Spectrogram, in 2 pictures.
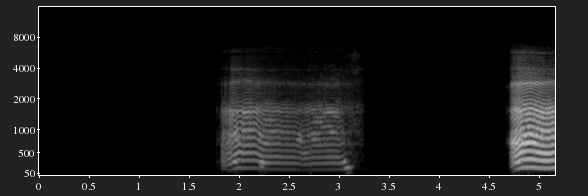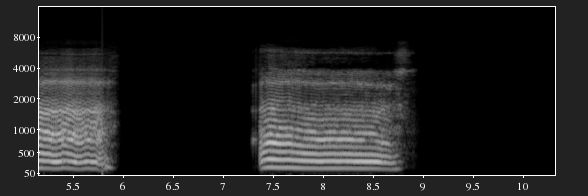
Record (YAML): exhalation_length: 10.3 s
exhalation_amplitude: 27019
exhalation_signal_mean_std_ratio: 0.41
survey_phase: beta (2021-08-13 to 2022-03-07)
age: 45-64
gender: Female
wearing_mask: 'No'
symptom_cough_any: true
symptom_runny_or_blocked_nose: true
symptom_shortness_of_breath: true
symptom_sore_throat: true
symptom_abdominal_pain: true
symptom_fatigue: true
symptom_fever_high_temperature: true
symptom_headache: true
symptom_change_to_sense_of_smell_or_taste: true
symptom_other: true
smoker_status: Never smoked
respiratory_condition_asthma: false
respiratory_condition_other: false
recruitment_source: Test and Trace
submission_delay: 1 day
covid_test_result: Positive
covid_test_method: RT-qPCR
covid_ct_value: 26.7
covid_ct_gene: S gene
covid_ct_mean: 27.1
covid_viral_load: 1300 copies/ml
covid_viral_load_category: Minimal viral load (< 10K copies/ml)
